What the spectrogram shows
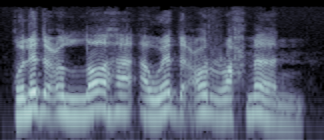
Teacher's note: لام رو به کسره میاریم، واو رو هم به کسر میخوانیم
